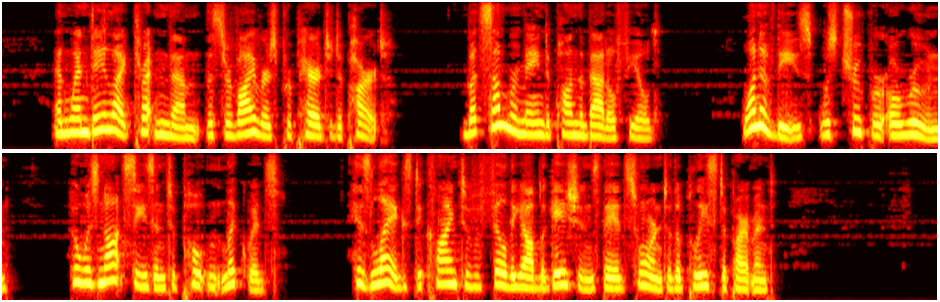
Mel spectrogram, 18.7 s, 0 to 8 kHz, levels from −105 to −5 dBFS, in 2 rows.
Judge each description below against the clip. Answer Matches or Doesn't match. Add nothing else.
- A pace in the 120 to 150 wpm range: Matches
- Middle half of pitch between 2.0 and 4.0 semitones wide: Doesn't match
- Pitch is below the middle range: Doesn't match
